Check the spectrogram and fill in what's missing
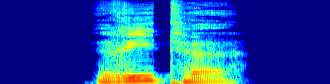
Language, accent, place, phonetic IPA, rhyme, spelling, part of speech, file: German, Germany, Berlin, [ˈʁiːtə], -iːtə, riete, verb, De-riete.ogg
- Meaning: first/third-person singular subjunctive II of raten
